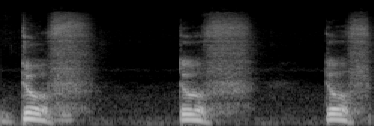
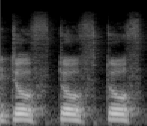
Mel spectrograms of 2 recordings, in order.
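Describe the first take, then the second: First: A mouthed kick drum, three even beats; beatbox kick drum. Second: The kick looped back, same steady beats; beatbox kick drum repeating. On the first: Showing viewers how a looper works, beatboxed kick. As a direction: thump out a bass drum with your lips. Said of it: "So you go". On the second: Explaining the looper's playback, mild beatboxed kick. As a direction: play back the drum like a machine. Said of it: "it'll play". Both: Shown as a demonstration.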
